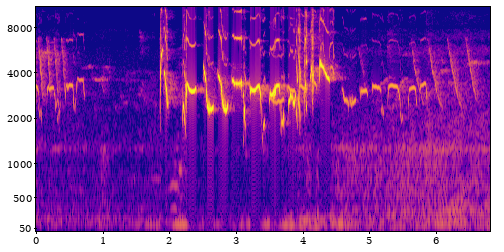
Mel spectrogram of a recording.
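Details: Oriental magpie-robin lure song meant to make other magpie-robins answer with full song: a soft opening, then a loud flurry of sharp whistles and twisting notes, settling into quieter looping phrases.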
